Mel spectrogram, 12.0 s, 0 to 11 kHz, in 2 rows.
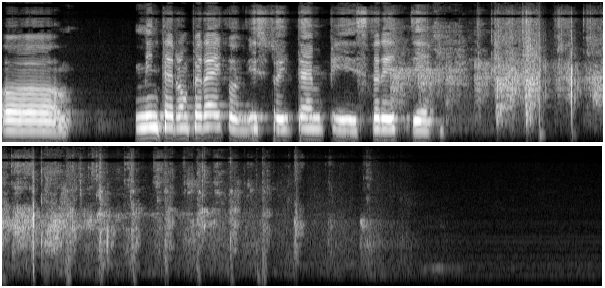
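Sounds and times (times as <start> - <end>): applause: 3.6 - 10.0.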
